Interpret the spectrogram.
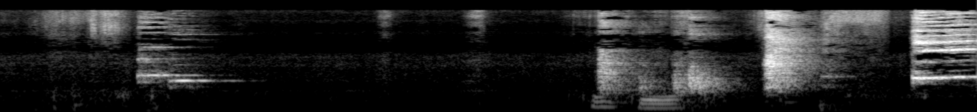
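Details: Screaming pet grey parrot: a harsh, slightly tonal shriek early on, then after a quiet pause a cluster of loud raspy cries and a final sharp, whistled scream, indoors.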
